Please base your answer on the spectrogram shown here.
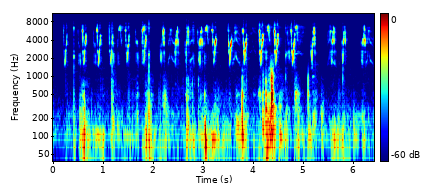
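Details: Bar-winged prinia, a small agile bird prized for its loud voice, singing canary-like song used as filler for contest birds: rapid high chirps and short trills in quick bursts, with low background rumble.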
